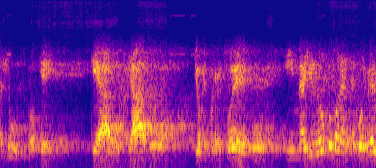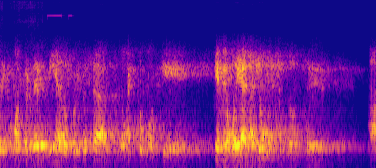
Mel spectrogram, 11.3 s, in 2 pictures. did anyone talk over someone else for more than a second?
No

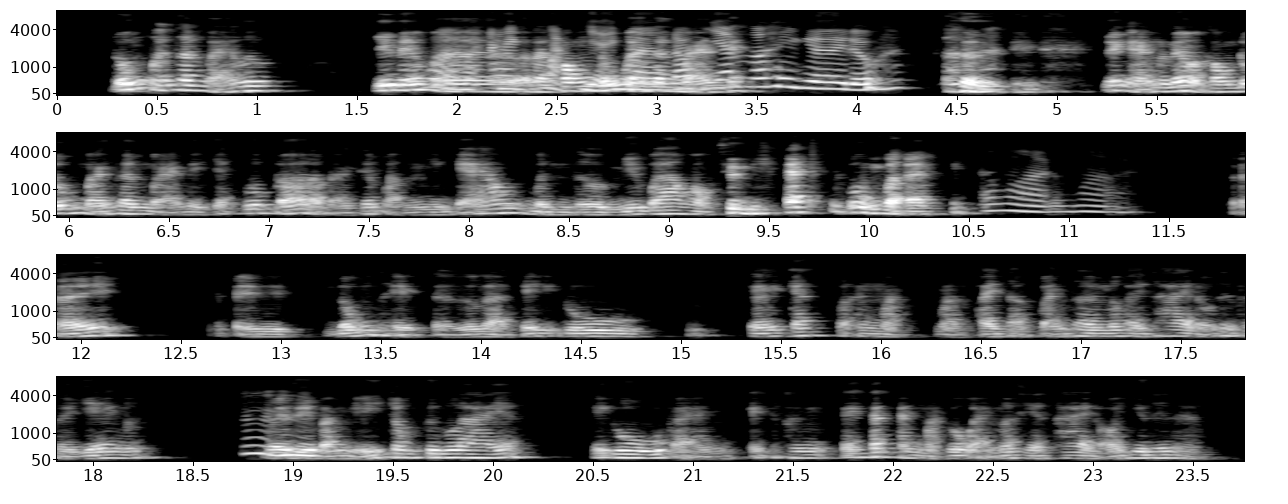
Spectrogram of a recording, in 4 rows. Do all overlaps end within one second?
No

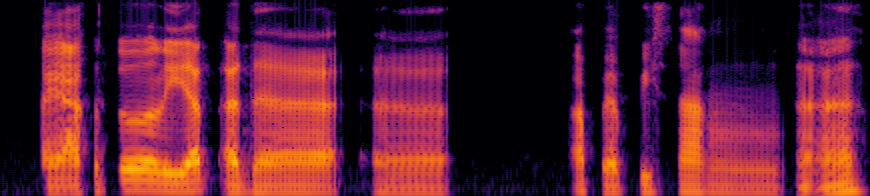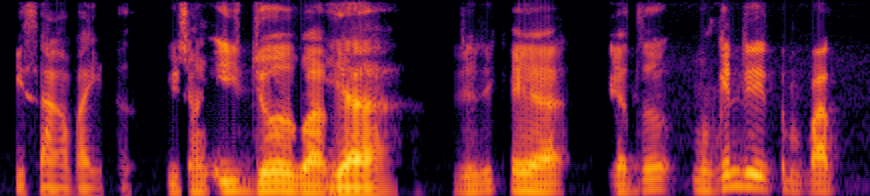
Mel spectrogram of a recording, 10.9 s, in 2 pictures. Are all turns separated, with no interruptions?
Yes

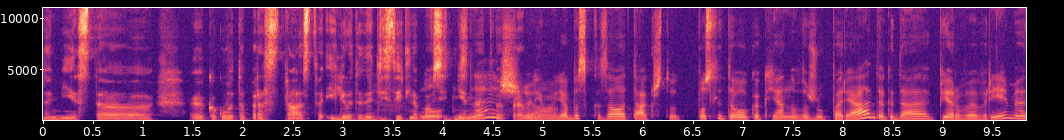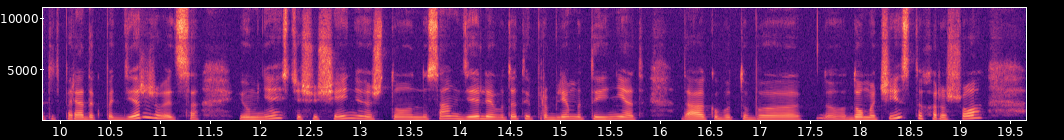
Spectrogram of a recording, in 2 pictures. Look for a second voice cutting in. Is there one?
Yes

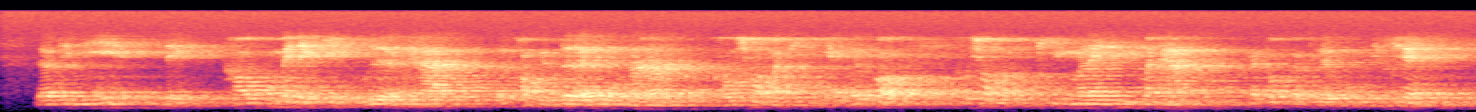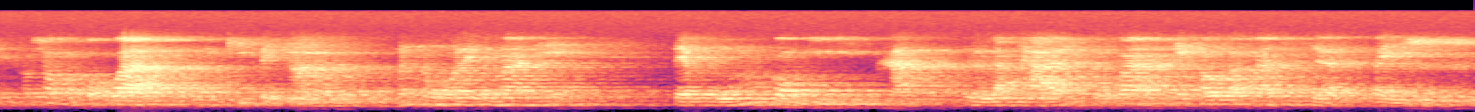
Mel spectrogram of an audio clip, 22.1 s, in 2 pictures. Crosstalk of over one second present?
No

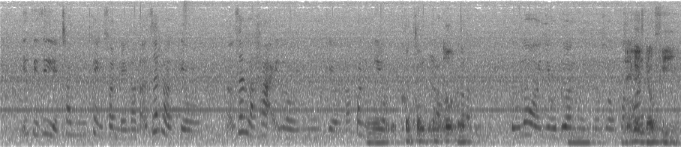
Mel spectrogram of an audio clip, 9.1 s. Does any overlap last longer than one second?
Yes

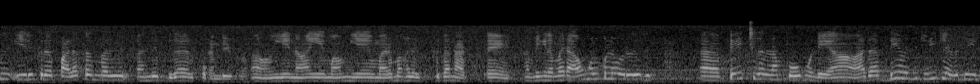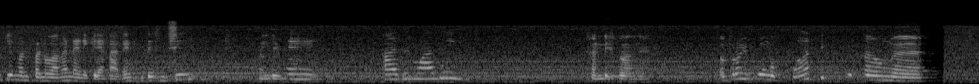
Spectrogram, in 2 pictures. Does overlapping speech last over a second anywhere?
No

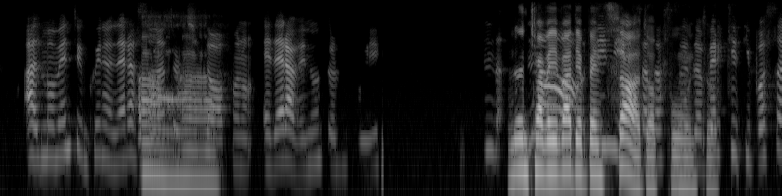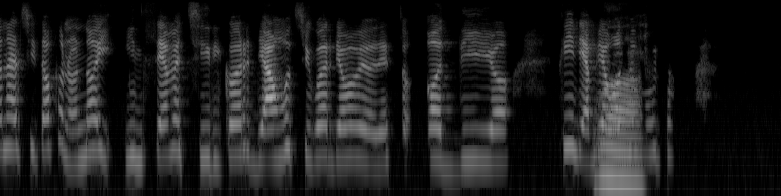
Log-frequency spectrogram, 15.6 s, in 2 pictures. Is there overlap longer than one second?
Yes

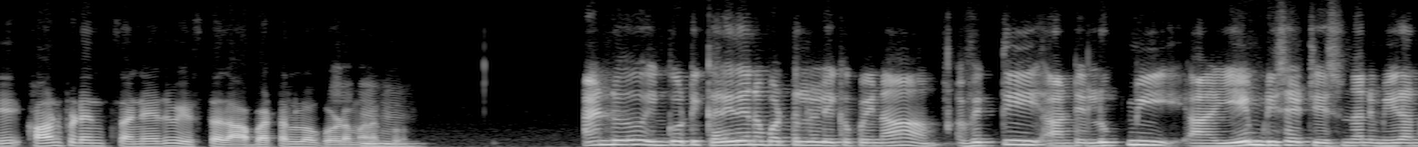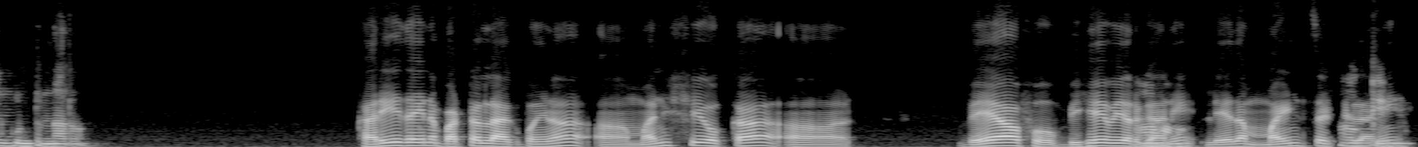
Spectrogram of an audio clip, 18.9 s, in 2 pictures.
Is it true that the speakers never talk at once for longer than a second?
Yes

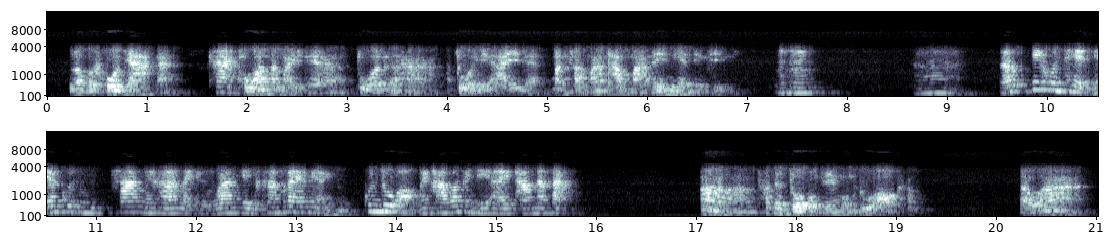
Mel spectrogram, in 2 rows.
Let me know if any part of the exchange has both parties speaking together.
No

